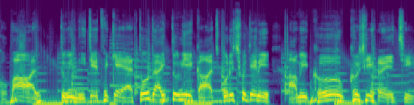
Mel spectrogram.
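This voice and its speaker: A man voicing a kindly, authoritative king in a cartoon, with a measured, commanding manner. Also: mid-range voice, over music, natural voice. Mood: pleased. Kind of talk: cartoon voice acting.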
